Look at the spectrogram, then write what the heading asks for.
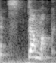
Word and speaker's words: stomach: आप इंग्लिश में कहेंगे stomach, ना कि stomach या stomach, stomach, 2 syllables है, पहले syllable पर स्ट्रेस आएगा, stomach, पहले syllable को थोड़ा स्ट्रेस के साथ बोलना है, stomach, perfect.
